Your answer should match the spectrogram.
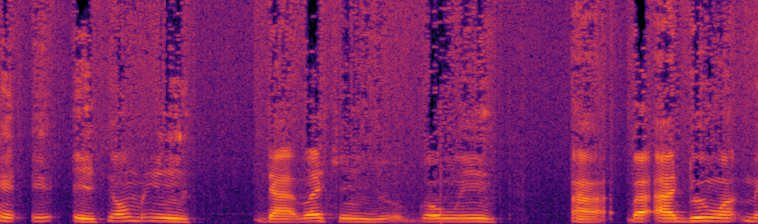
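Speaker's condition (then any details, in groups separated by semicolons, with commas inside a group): Cerebral palsy; from birth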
